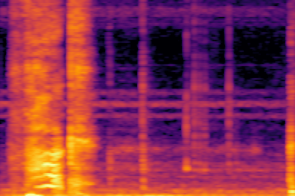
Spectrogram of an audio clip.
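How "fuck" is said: sudden high yelp of a curse; startled curse. Real, not acted. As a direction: blurt it out, caught off guard. Lost alone in woods.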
